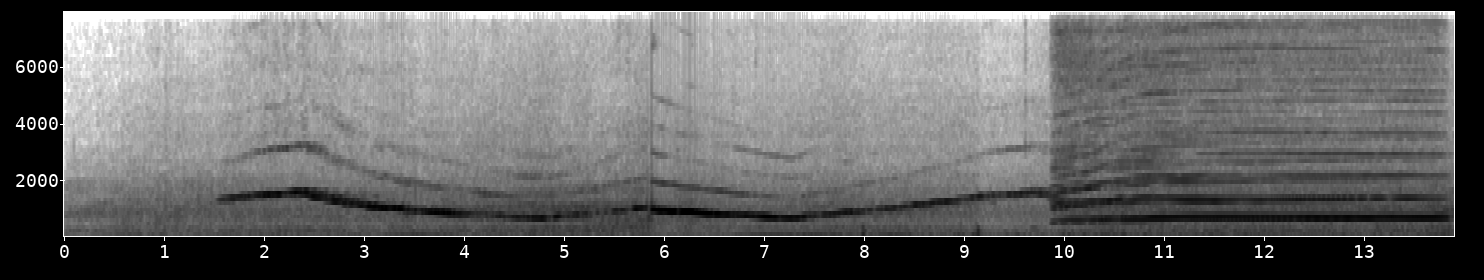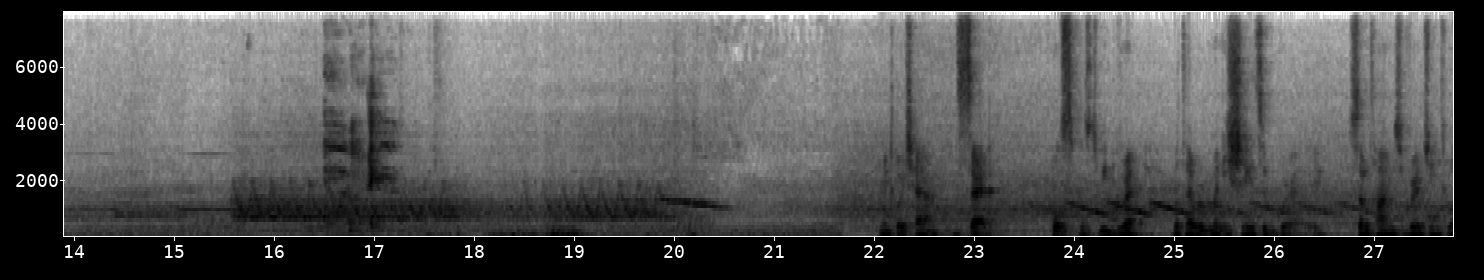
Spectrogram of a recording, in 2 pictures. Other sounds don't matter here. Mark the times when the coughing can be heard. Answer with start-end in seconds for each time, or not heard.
16.4-17.2.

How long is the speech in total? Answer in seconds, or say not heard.
6 s.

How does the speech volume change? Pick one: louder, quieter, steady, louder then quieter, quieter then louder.
steady.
